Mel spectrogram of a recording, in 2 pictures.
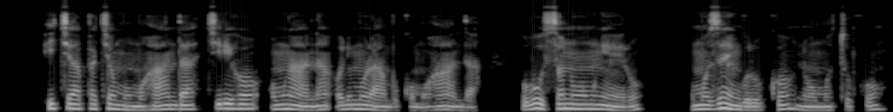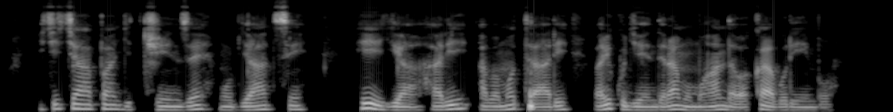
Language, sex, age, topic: Kinyarwanda, male, 25-35, government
